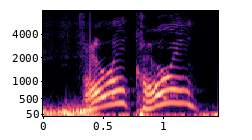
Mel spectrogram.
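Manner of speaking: high incredulous squeak. Real, not acted. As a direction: squeak it out in disbelief. Mock disbelief at Varl.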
